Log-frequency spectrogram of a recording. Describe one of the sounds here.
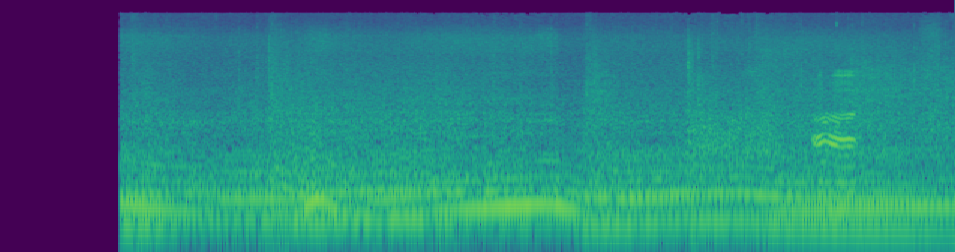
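An engine drones steadily.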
